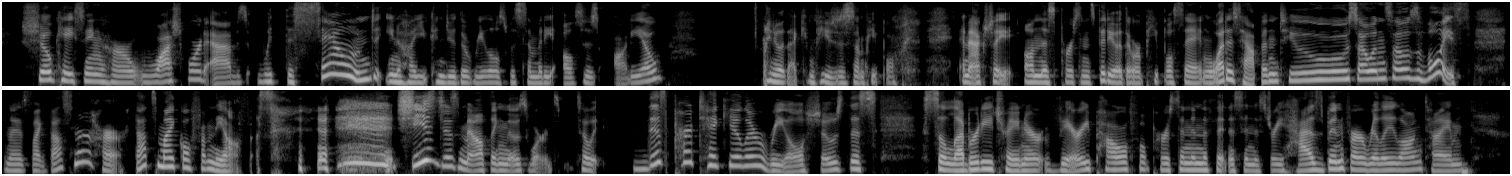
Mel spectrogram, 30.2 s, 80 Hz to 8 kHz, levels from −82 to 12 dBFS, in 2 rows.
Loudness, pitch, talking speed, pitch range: -26 LUFS, 190 Hz, 165 wpm, 170-250 Hz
